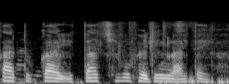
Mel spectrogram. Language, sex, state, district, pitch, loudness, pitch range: Wancho, female, Arunachal Pradesh, Longding, 145 Hz, -18 LUFS, 135-155 Hz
